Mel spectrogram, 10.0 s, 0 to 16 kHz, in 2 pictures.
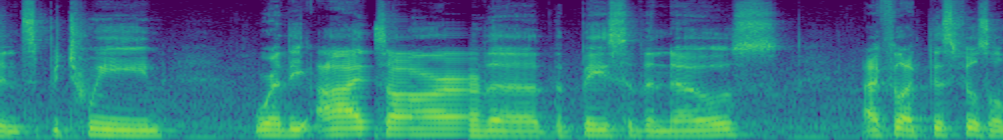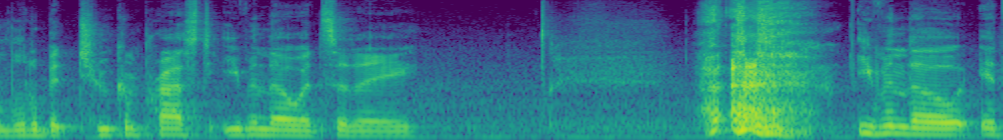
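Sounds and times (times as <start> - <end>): man drawing a breath: 7.8 - 8.4
man clearing his throat: 8.5 - 9.2.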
